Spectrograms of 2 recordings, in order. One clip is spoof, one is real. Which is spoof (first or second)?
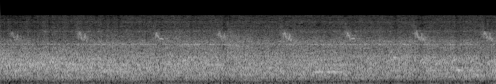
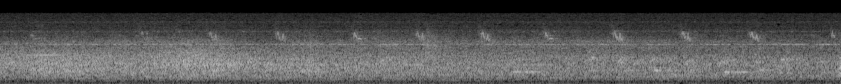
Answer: first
